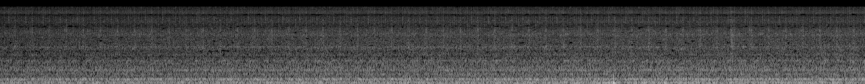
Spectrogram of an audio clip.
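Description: Steady idle with a faint, irregular knock riding under the engine note; it persists after warm-up, cause not yet pinned down.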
